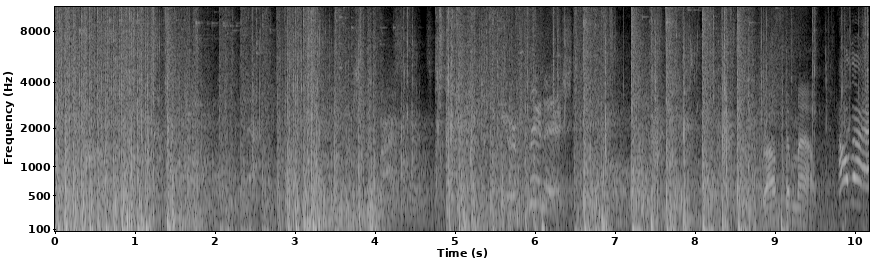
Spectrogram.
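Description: Gunfire in the game Mafia Definitive Edition: dense volleys of shots, loud and close, fill the stretch with only brief gaps, while a voice speaks over parts of the firing.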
